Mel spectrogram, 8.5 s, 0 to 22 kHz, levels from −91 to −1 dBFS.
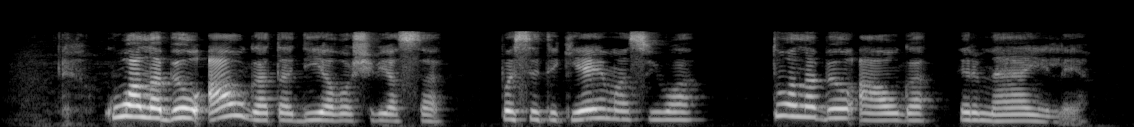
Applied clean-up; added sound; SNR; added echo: none; none; none; none.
